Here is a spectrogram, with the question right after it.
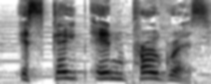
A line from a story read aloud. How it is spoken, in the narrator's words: yelled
